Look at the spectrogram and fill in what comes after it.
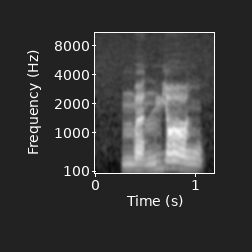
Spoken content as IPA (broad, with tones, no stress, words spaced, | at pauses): ma˨˦nmjɑ˥˨ŋ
